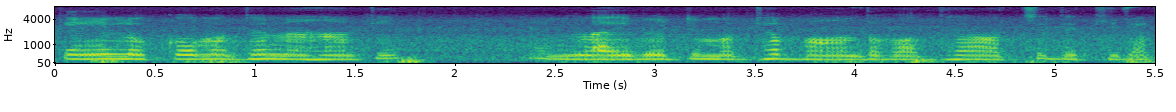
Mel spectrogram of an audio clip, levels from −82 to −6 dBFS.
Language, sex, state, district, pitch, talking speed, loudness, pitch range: Odia, female, Odisha, Khordha, 225 Hz, 120 wpm, -16 LUFS, 220-240 Hz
